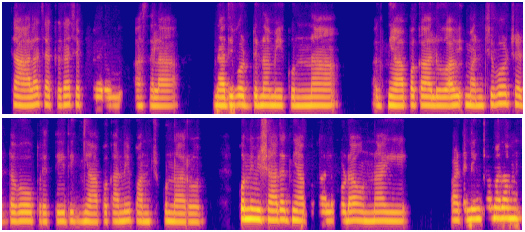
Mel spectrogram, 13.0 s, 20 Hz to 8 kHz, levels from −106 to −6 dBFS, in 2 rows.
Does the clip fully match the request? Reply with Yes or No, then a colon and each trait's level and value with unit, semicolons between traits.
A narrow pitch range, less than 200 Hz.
Yes: narrow, 1.4 semitones; medium, 185 Hz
